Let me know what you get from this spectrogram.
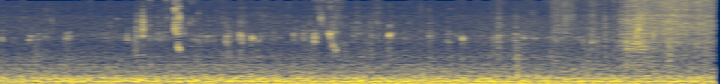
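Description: Faint chewing of fried shrimp, with small wet mouth clicks, over a low steady hum.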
